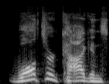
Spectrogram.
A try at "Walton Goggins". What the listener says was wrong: Walton Goggins. Walton Goggins. Walton Goggins. With a G.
